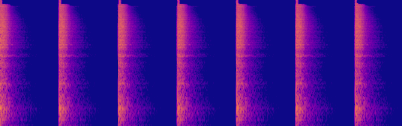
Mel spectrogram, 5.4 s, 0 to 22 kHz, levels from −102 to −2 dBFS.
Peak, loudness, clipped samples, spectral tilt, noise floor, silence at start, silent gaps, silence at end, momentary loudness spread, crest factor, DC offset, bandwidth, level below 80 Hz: -14 dBFS; -31 LUFS; under 0.1%; 1 dB/octave; -65 dBFS; 0 s; 0.61-0.77 s, 1.40-1.56 s, 2.19-2.35 s, 2.97-3.14 s, 3.76-3.93 s, 4.55-4.72 s; 0.45 s; 6 LU; 22 dB; under 0.1%; over 20 kHz; -72 dBFS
